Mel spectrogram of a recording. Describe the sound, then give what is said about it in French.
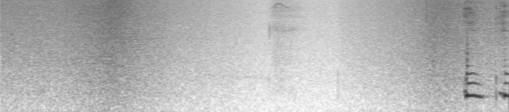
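Soft pink noise, shaped into ocean waves by varying its volume, swells and recedes like surf, rising to a broad wash, fading almost to silence, then building again, with a couple of short tonal blips at the very end. “Et alors, par comparaison, le bruit rose.”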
